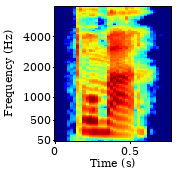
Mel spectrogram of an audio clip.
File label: "Doma", Korean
